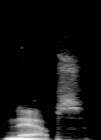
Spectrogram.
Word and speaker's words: NAP: organized the network around 4 network access points, NAPs, pronounced NAPs.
